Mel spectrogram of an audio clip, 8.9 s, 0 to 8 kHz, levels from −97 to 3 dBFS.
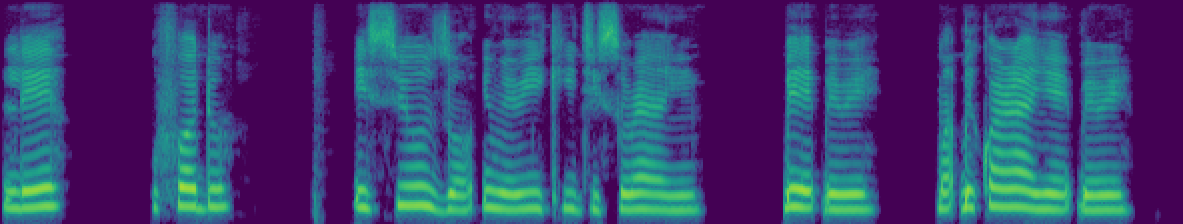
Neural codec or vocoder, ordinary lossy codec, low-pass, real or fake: none; none; none; real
